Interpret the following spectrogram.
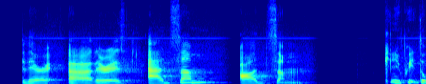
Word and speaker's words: adsum: Adsum is the primary pronunciation. Oddsum is the other one.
